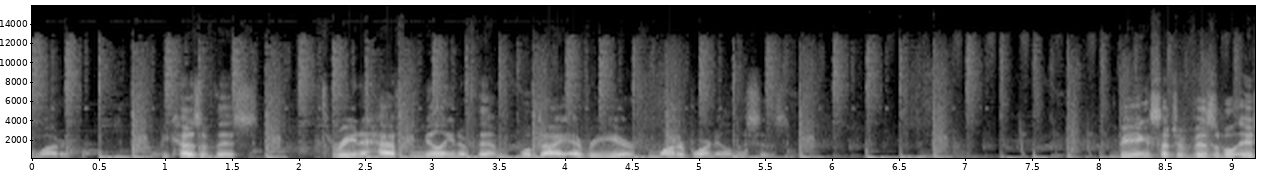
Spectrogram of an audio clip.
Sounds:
music, speech

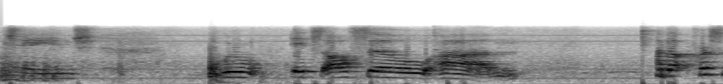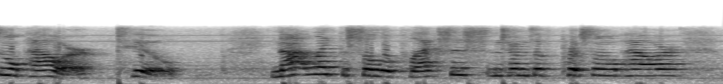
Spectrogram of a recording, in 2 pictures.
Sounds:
speech

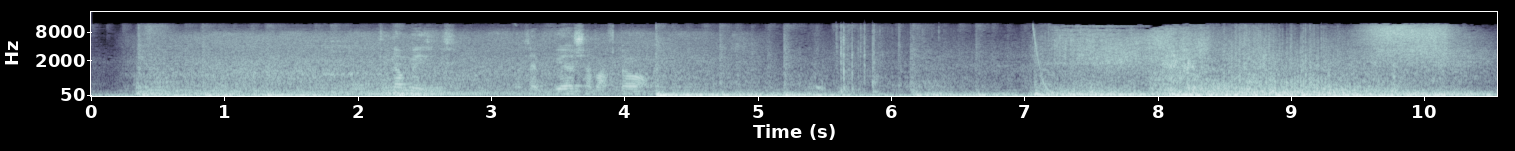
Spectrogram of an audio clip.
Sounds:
speech, music

